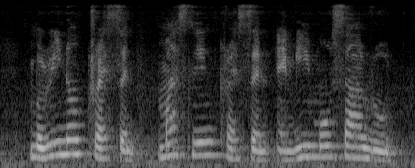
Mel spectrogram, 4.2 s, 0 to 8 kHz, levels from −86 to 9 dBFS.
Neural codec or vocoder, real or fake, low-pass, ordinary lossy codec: vocoder, 44.1 kHz, 128 mel bands, Pupu-Vocoder; fake; 7.2 kHz; none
